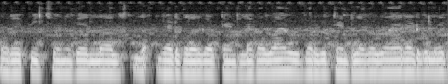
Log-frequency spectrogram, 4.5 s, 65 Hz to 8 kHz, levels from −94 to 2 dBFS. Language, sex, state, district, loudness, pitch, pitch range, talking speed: Hindi, male, Uttar Pradesh, Shamli, -13 LUFS, 125 Hz, 120-125 Hz, 240 wpm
